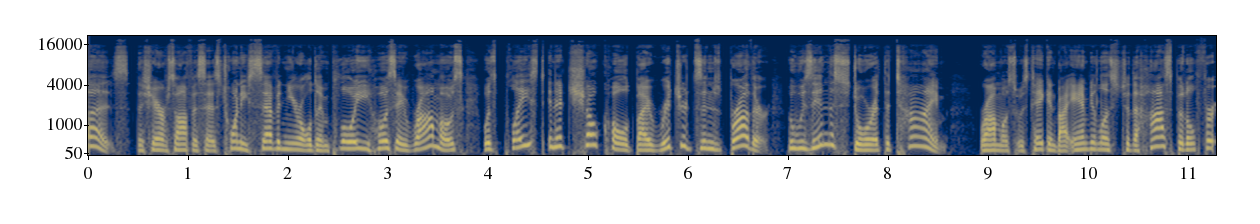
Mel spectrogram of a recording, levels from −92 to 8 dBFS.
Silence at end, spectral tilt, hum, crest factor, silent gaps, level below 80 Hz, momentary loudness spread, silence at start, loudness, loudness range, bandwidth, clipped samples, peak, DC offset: 0 s; -4.5 dB/octave; none; 16 dB; none; -48 dBFS; 5 LU; 0 s; -18 LUFS; 2 LU; 19 kHz; under 0.1%; -2 dBFS; under 0.1%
